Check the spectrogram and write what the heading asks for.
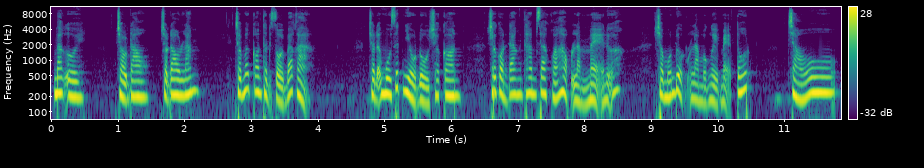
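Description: A woman's voice: medium pitch, animated, moderate pace, mellow, close to an everyday voice. A woman reading the part of a heartbroken young wife who has just lost her baby, speaking tearfully in a storybook narration. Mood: sobbing. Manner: tearful, pleading.

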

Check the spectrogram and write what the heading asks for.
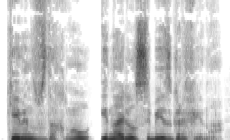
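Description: A man narrating an audiobook in an even storytelling manner. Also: lowish voice, brisk, over loud music. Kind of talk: scripted narration.

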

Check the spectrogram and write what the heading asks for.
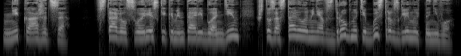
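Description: A woman reading a novel aloud in an even, steady first-person narration. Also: mid-range voice, normal speed, no echo, studio quality. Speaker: audiobook narrator.

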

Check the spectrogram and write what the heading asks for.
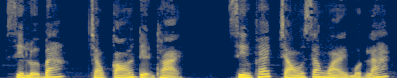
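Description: A woman's voice: medium pitch, moderate pace, darkish tone, no room sound, close to an everyday voice. A woman reading as a polite young man.

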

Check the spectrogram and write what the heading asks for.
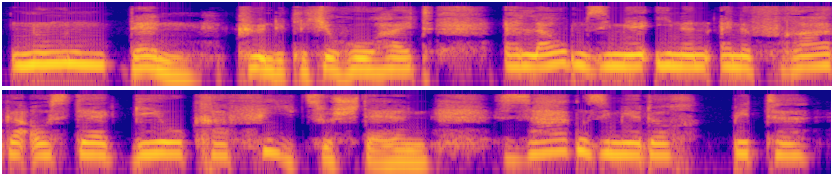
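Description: A man voicing an anxious, fawning royal tutor who flatters and speaks slowly and high. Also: breathy edge, dry recording, heavily acted. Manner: obsequious, flattering, high and drawn-out.

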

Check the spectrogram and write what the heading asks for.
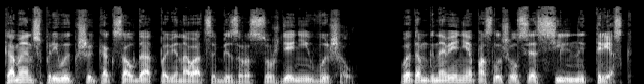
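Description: A man narrates an audiobook with a very deep voice. His reading is measured and dramatic, and it stays steady from line to line. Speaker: audiobook reader. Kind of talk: scripted narration.

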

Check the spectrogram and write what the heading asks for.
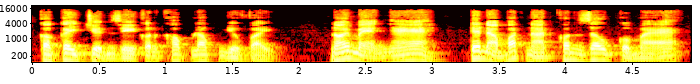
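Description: An old mother-in-law, calm and firm, who talks in a steady, motherly way, as a man reads her part. She is told in a storybook manner with a lively rise and fall. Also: lowish voice, brisk, breathy edge. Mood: soothing.

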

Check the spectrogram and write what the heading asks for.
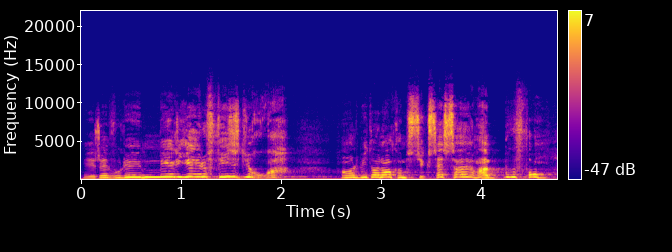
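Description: A woman's voice: sits high, lively intonation, moderate pace. An actress playing a proud, passionate, anguished noblewoman, declaimed in formal 1950s French radio tragedy style. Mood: wounded, confessional. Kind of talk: 1950s French theatrical radio drama acting.

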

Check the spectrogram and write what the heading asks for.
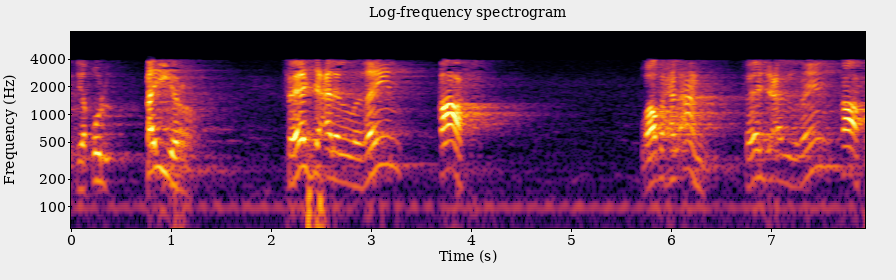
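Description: High-voiced man teaching in an echoey hall. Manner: explains point by point, repeats key phrases, asks the audience "clear now?". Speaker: Islamic scholar teaching. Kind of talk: religious lesson. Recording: echoey hall, tinny phone-like sound.

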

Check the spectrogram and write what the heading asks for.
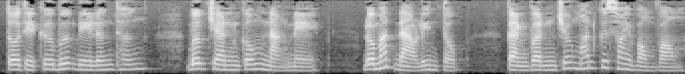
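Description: A woman reading a first-person story aloud in a soft, emotive way. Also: on the low side, normal speed.

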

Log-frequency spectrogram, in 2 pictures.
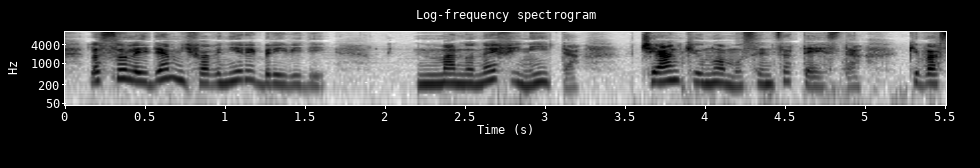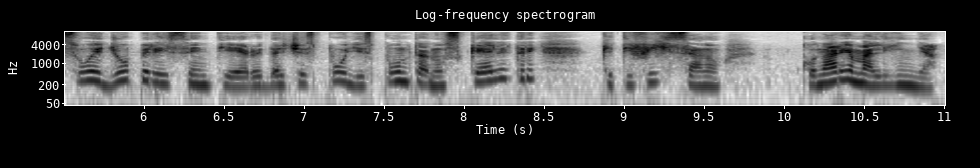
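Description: A woman's voice: mid-range voice, pushed and bright. A woman voicing a chatty, imaginative orphan girl who talks eagerly and dramatically. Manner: eager, dramatic, breathless storytelling.

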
